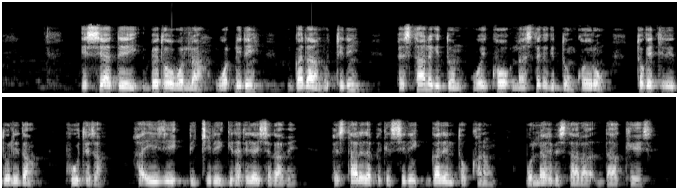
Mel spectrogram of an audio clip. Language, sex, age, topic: Gamo, male, 25-35, agriculture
